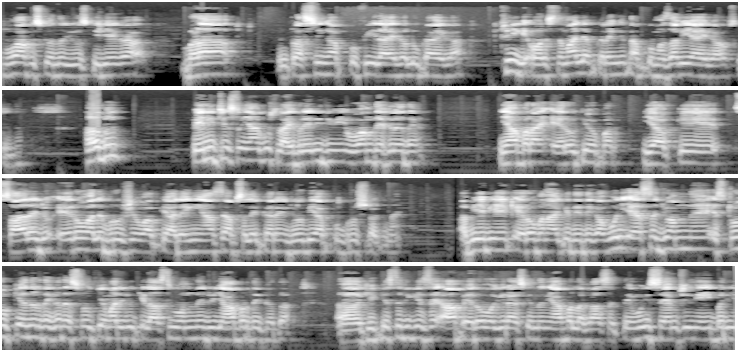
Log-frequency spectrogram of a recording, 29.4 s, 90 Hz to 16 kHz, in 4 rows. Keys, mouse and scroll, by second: 0.7-2.0 typing, 3.4 typing, 5.0-6.0 typing, 17.0 scroll down 1, 17.2 typing, 19.1 typing, 20.8 typing, 28.9 scroll up 1, 29.1 scroll down 1.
